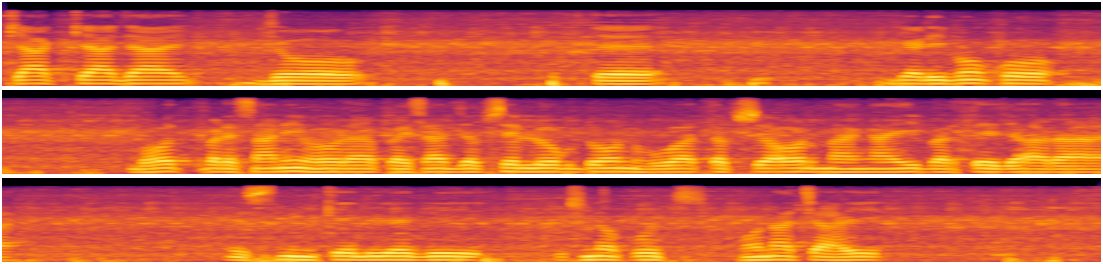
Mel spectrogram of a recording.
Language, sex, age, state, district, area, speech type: Urdu, male, 60+, Bihar, Darbhanga, rural, spontaneous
